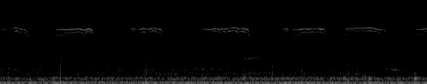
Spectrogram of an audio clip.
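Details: Hungry wild pigeon nestlings being fed by their mother at a nest box, giving thin, squealing peeps in groups of two or three about every half second over a steady low rumble.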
